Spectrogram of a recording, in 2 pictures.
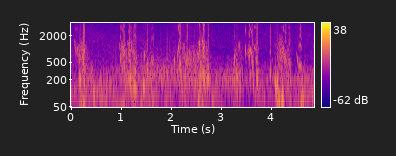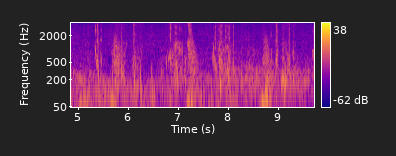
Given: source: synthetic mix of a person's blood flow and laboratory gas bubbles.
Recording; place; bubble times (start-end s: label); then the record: Doppler ultrasound of blood flow; subclavian vein
0.00-0.33 s: bubbles
0.36-0.48 s: bubbles
0.94-1.68 s: bubbles
2.03-2.81 s: bubbles
3.22-3.77 s: bubbles
3.94-4.42 s: bubbles
4.50-4.69 s: bubbles
5.33-5.51 s: bubbles
5.65-5.97 s: bubbles
6.04-6.30 s: bubbles
6.44-6.52 s: bubbles
6.64-7.33 s: bubbles
7.67-8.15 s: bubbles
8.24-8.33 s: bubbles
8.69-8.78 s: bubbles
8.85-9.36 s: bubbles
9.68-9.74 s: bubbles
From the record:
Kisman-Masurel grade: 342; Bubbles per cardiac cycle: rolling drumbeat, 9 or more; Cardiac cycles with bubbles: 100%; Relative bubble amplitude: moderate (0.250 to 0.450); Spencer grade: 3 (all of the cardiac periods contain showers or single bubble signals, but not dominating or overriding the cardiac motion signals); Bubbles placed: anywhere in the cardiac cycle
